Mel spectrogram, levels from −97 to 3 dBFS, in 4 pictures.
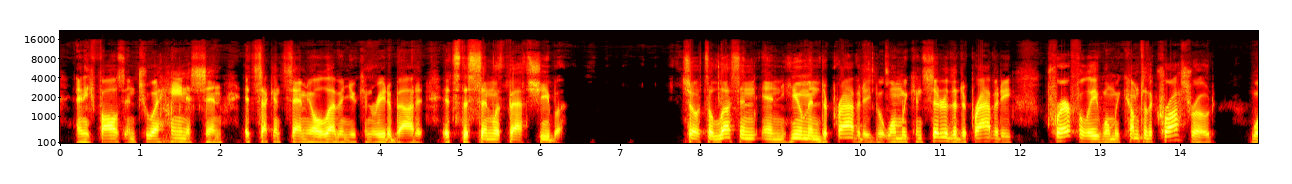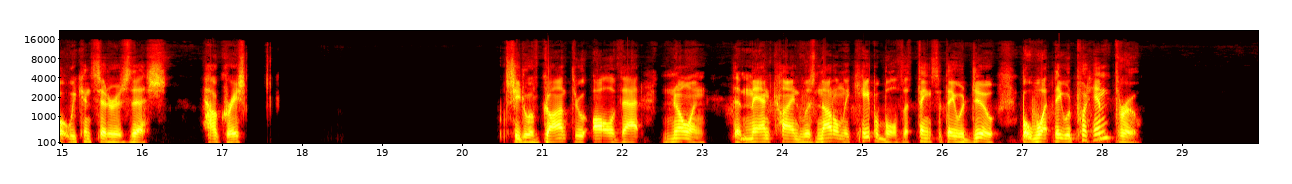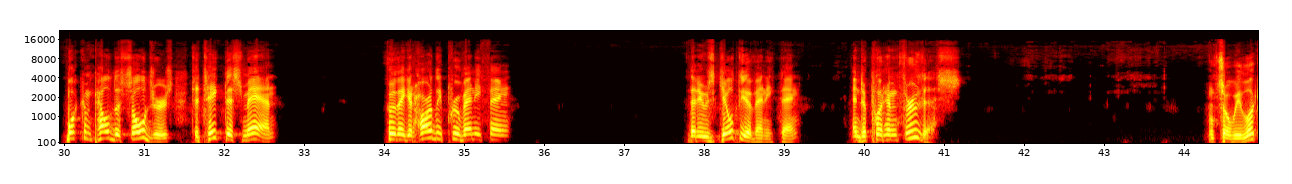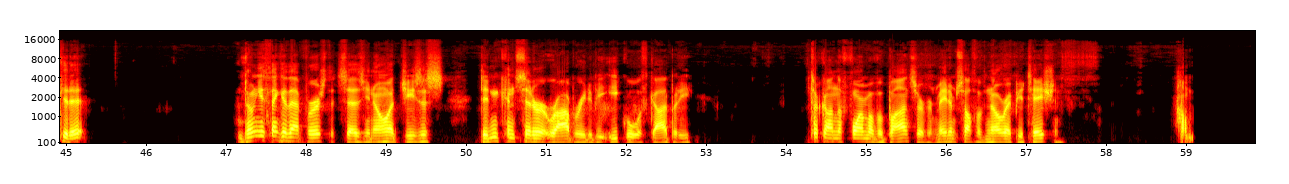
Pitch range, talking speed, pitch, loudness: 105-175 Hz, 145 wpm, 120 Hz, -18 LUFS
